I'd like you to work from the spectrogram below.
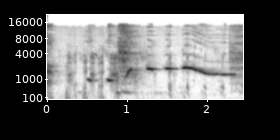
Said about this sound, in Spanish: Y ahora, el loro Yaco.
